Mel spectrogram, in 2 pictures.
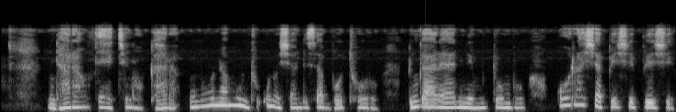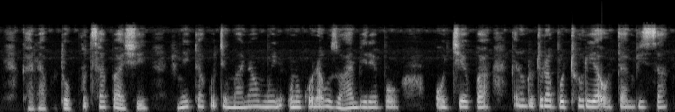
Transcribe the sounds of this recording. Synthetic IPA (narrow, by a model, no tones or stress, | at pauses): ndaɾautajatʰino̞ɡʱaɾauno̞ːnamuntʰuʔuno̞ʃandisa̰bʱo̞tʰo̞ɾo̞ | nriŋɡaːɾajanine̞muto̞mbo̞oɾaʃape̞ʃe̞pe̞ʃe̞kanaku̥to̞put͡sapaːʃi | ʐ̥ino̞itakutimwanaumwenuno̞ko̞na̰kuzo̞ɦambiɾe̞po̞ːt͡ʃe̞kwakanakutotoɾabʱo̞tʰo̞ɾojao̰tambiːsa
